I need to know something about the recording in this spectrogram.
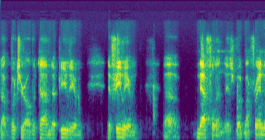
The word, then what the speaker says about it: Nephilim: There's that word that I butcher all the time, Nephilim. Nephilim is what my friend in Arizona says, the way to pronounce it, Nephilim.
